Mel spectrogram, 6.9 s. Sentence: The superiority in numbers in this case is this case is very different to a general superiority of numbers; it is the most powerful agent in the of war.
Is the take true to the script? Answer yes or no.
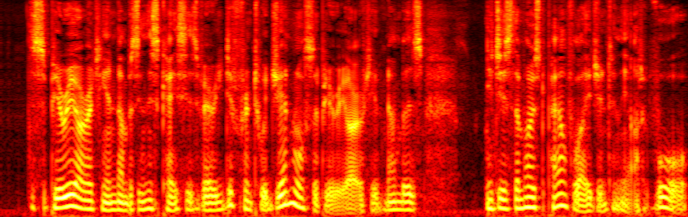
no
